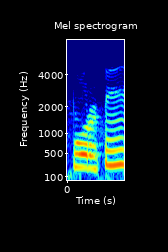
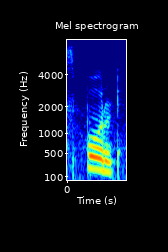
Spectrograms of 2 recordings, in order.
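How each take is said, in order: First: The r sound is left silent. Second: The r sound is clearly pronounced. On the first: The speaker calls it right. "आर यहाँ पे नहीं" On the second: The speaker calls it wrong. "जैसे कि बहुत लोग इसे कैसे बोलेंगे"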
